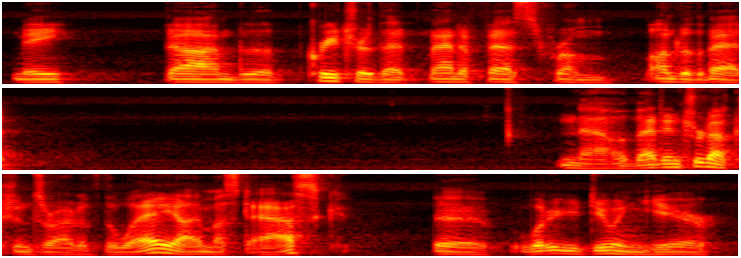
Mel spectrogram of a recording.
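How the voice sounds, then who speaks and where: Audio roleplay monster, male actor: very low voice, smug, taunting, theatrical, menacing but quick to get flustered. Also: fairly bright tone, husky. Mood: startled, demanding. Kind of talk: scripted one-sided audio roleplay.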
